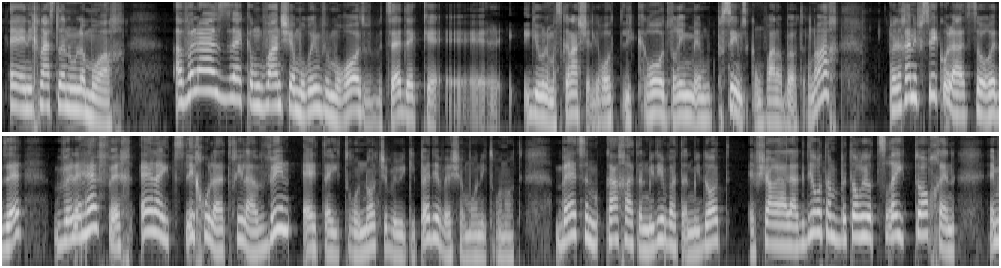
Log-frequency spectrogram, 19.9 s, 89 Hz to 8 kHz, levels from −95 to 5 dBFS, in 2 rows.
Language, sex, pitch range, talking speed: English, female, 165-230 Hz, 145 wpm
